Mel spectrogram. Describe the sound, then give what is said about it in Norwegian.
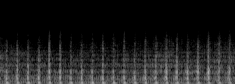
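A rescue helicopter with searchlights passes overhead above a lake in a forest, its rotor blades beating in a rapid, steady thump-thump rhythm with an engine whine underneath, fairly loud, with no voices. “Etter ca. fem minutter treffer lyskasterne fra helikopteret han i ansiktet.”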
